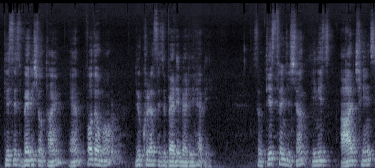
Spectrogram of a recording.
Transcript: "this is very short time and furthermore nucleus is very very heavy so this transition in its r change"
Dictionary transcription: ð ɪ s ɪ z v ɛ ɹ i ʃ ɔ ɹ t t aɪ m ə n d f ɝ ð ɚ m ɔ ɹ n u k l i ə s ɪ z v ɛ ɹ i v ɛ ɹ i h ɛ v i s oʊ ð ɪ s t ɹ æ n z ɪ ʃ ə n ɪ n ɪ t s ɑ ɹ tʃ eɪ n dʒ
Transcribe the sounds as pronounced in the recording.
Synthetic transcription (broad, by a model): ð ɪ s ɪ z v ɛ ɹ i ʃ ɔ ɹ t t aɪ m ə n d f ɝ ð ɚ m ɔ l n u k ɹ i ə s ɪ z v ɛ ɹ i v ɛ ɹ i h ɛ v i s oʊ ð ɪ s t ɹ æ n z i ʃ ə n ɪ n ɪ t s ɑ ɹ tʃ eɪ n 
